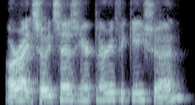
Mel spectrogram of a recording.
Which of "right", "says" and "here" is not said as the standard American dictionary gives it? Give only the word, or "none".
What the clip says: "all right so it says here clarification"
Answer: none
